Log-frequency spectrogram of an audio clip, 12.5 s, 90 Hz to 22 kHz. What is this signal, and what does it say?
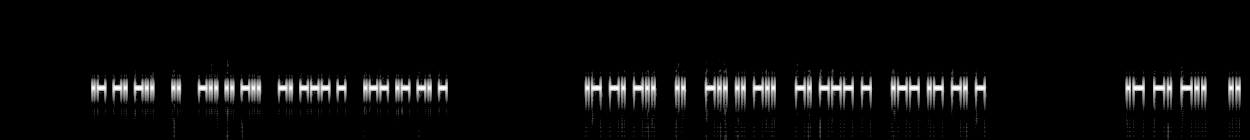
Morse code, heard as a keyed tone, about 37 wpm, 700 Hz. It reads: AND I DID NOT WANT AND I DID NOT WANT AND I
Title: Speed-Racing - Sets of 5 Words 30wpm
